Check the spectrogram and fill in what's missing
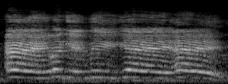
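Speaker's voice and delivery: loud tipsy calling out. Real, not acted. Calling to camera, drunk.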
